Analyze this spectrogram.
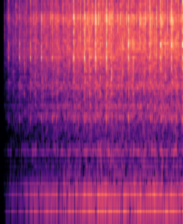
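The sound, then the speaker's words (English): A teletype fax machine runs with a faint, steady mechanical whir over a low motor hum, with fine rapid ticking throughout and no voices. “that's the sound of the teletype fax machine, and you know what that means.”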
